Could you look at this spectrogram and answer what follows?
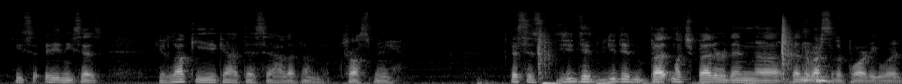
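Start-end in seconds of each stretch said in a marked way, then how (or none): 1.5-9.0 hushed, in-character stage half-whisper. Voicing a character who half-whispers to another character: half-whispering in character. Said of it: "whispers to Tegan".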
